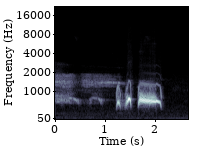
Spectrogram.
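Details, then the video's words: Decoy spotted dove singing with a strong voice. Soft low coos with a faint higher drawn tone give way to a loud ending phrase of two short rising notes and a long even croon. "Tiếng cu gáy mồi chuẩn, con mồi có giọng thúc hay và sung"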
